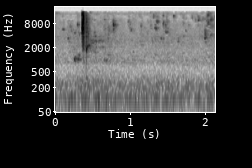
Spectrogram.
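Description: Faint room tone with a single short click about half a second in.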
